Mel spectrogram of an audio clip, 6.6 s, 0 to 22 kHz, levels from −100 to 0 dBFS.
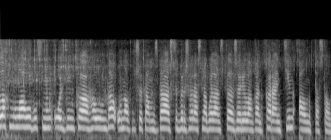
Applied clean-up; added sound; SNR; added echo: neural mask model RNNoise.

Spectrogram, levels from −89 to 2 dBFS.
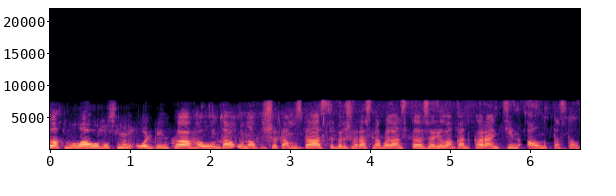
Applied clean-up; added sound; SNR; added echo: neural mask model Resemble Enhance denoiser.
